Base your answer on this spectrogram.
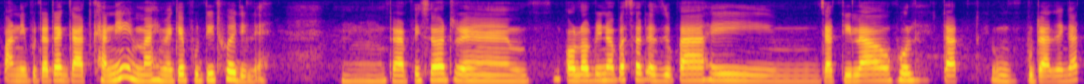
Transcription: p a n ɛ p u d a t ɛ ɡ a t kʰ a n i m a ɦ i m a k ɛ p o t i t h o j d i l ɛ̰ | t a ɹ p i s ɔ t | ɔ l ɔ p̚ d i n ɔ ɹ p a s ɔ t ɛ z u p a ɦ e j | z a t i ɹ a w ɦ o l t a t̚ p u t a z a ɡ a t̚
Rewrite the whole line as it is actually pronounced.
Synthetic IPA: p a n i p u t a t ɛ ɡ a t kʰ a n i m a ɦ i m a k ɛ p u t i t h o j d i l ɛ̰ | t a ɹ p i s ɔ t | ɔ l ɔ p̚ d i n ɔ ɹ p a s ɔ t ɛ z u p a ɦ e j | z a t i l a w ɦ o l t a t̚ p u t a z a ɡ a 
